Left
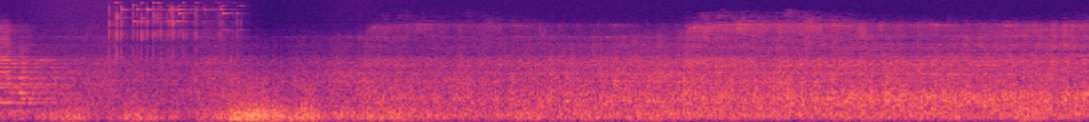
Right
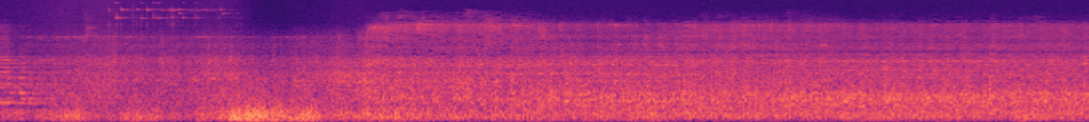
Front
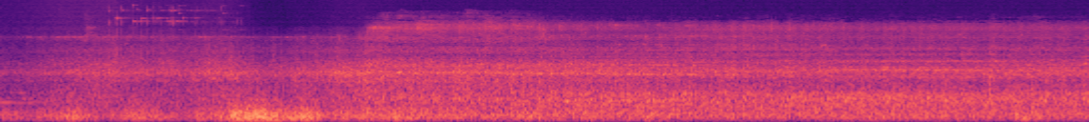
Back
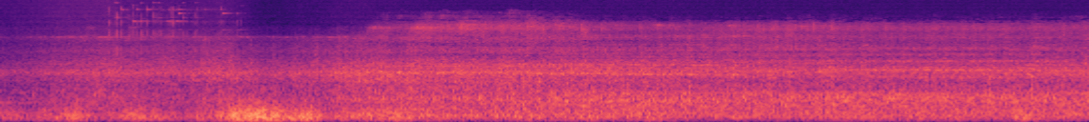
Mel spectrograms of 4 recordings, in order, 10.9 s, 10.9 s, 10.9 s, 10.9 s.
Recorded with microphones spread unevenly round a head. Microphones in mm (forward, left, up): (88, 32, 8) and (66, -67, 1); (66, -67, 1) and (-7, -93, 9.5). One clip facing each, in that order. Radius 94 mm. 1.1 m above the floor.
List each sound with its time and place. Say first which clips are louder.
1.1 s a dropped coin: right 1 dB, even; 120° left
